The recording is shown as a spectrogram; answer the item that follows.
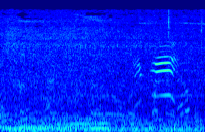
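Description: Vehicle engine running with a low steady hum, with a brief high-pitched call about one and a half seconds in.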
